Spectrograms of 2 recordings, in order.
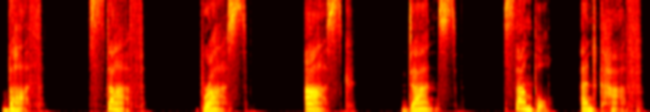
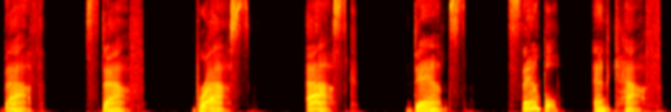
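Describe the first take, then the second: First: British "ah" of "palm" in "bath", "staff", "dance"; "bath, staff, brass" the British way, vowel as in "spa"; British broad A. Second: American vowel of "cat" in "bath", "staff", "dance"; American short A. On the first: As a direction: say "bath", "ask", "calf" with the open back A of "father". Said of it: "In British English, we use it in words like". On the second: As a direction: say "bath", "ask", "calf" with the front A of "trap". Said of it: "In American English, we also use it in words like". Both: Shown as a demonstration.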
